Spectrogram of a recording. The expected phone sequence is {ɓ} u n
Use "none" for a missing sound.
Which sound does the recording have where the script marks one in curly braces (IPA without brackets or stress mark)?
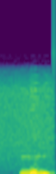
m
